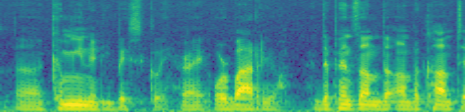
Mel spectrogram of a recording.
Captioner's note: speaking foreign language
